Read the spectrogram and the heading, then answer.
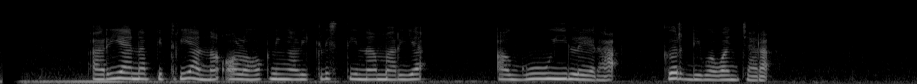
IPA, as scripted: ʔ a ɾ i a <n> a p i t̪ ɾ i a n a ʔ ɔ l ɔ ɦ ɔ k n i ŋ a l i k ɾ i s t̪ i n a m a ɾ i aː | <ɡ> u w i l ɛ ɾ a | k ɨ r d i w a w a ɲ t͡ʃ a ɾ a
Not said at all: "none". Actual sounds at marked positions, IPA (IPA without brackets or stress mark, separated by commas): n, ɡ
